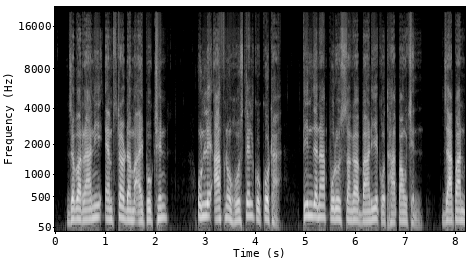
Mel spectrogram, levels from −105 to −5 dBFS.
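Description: No technical faults can be heard anywhere in the clip.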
